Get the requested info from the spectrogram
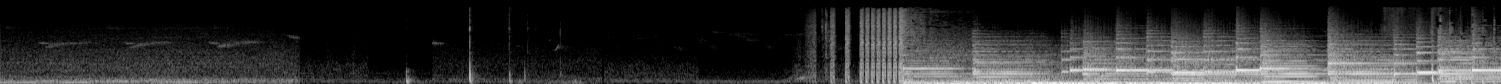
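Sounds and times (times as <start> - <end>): small bird chirping: 0.4 - 3.0, 4.2 - 4.6, 5.2 - 8.1
steady low rumble: 9.0 - 14.3.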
